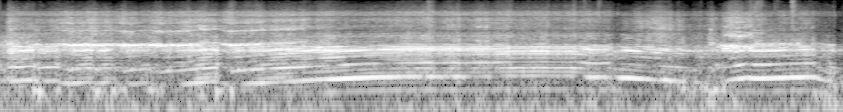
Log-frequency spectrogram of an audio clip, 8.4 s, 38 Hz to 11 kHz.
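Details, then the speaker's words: Drift car after dyno retune (140 kW, about 200 hp) and new fuel pump, on track: engine pulls cleanly through rising and falling revs with tire squeal, no misfire or stumble; healthy engine under load. "And as you can hear, the car sounds so much more happy with the uh with the new fuel pump and that retune. It was just on song."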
